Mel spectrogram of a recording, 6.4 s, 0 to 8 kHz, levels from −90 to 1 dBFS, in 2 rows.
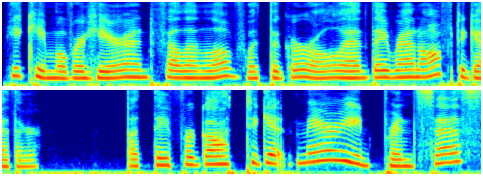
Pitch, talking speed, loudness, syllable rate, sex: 225 Hz, 215 wpm, -17 LUFS, 5.2 syllables/s, female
